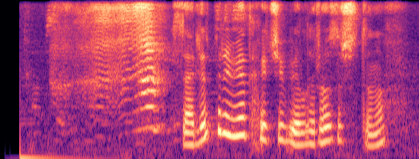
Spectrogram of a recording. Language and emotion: Russian, neutral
